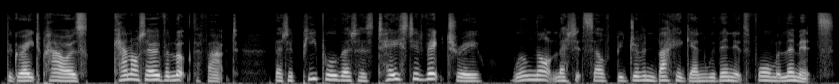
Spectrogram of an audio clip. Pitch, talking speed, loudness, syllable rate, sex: 185 Hz, 185 wpm, -19 LUFS, 5.5 syllables/s, female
